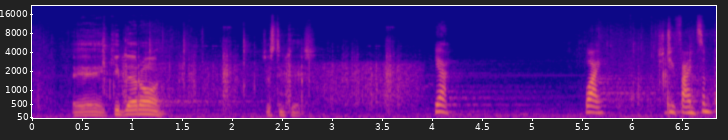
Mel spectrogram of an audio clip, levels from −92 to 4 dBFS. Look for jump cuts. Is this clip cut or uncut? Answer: cut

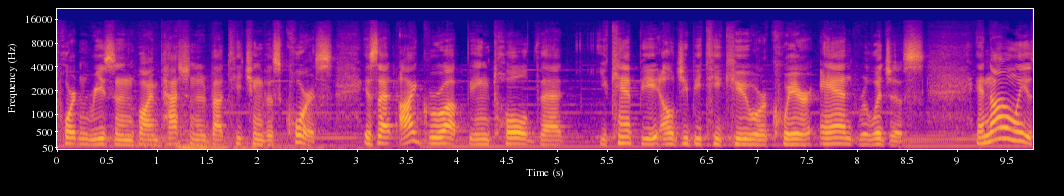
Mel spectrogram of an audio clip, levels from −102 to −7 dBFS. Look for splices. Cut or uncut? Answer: uncut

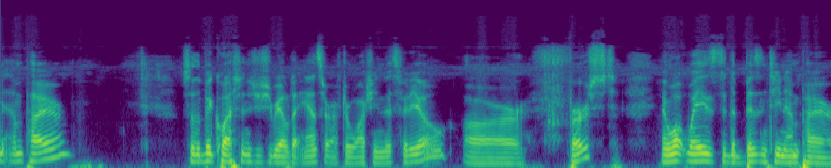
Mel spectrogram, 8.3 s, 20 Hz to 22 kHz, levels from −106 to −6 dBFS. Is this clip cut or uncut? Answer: cut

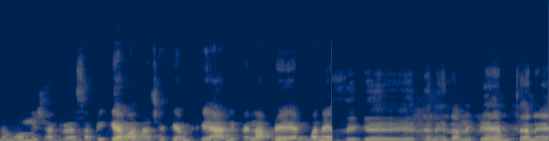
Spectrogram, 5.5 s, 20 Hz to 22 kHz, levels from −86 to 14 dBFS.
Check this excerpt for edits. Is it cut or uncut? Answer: cut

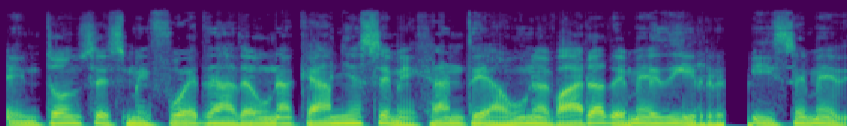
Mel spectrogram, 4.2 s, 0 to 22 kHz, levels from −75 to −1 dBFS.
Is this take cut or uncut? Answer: cut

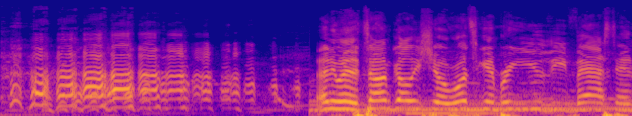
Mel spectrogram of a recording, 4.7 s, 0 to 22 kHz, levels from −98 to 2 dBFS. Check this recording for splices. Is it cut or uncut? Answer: cut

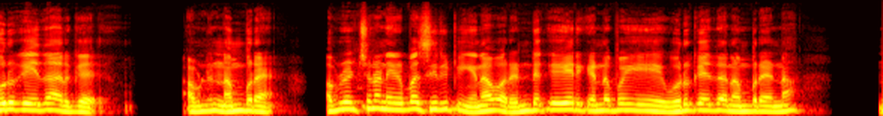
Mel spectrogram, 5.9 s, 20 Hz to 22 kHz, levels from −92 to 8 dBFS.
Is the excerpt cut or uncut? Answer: uncut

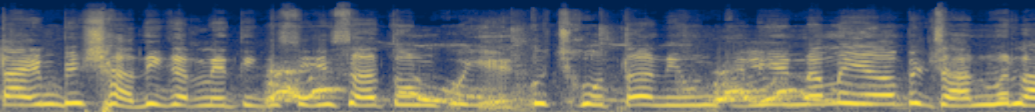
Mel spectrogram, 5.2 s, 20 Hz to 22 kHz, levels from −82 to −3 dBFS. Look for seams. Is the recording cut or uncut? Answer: uncut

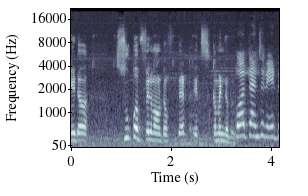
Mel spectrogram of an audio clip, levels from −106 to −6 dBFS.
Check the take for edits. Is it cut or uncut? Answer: cut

